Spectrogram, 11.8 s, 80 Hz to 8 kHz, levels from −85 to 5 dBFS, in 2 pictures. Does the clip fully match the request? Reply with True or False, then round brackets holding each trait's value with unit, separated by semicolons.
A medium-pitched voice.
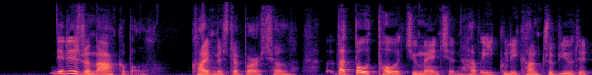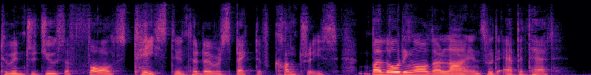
False (130 Hz)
